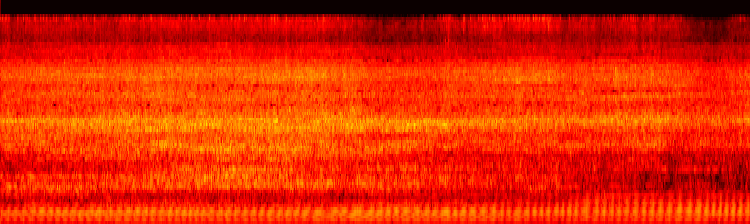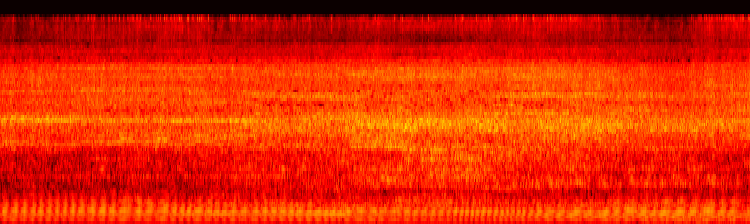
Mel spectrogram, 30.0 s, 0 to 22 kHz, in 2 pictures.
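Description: Mini power tiller's 63 cc four-stroke, air-cooled petrol engine running steadily under load as the tiller is pushed through grassy soil.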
